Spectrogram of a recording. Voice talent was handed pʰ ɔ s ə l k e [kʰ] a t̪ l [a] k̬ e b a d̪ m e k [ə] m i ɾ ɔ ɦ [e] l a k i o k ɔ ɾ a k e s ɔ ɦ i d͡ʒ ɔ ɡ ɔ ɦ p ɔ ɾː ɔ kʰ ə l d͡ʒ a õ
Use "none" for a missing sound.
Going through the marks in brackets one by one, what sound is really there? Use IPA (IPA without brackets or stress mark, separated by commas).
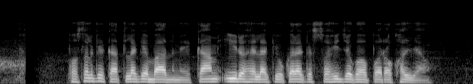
k, a, a, e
